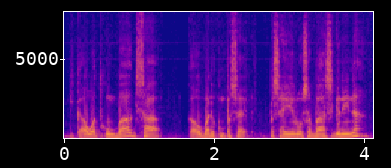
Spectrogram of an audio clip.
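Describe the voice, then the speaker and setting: A man's voice: on the high side, steady tone, a little fast, close to an everyday voice. An actor playing a naive, anxious young provincial man in a radio drama, with a Visayan Philippine accent and a plaintive, pleading manner. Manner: plaintive, pleading, talks to himself. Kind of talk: radio drama acting in Cebuano. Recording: radio drama with background noise.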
